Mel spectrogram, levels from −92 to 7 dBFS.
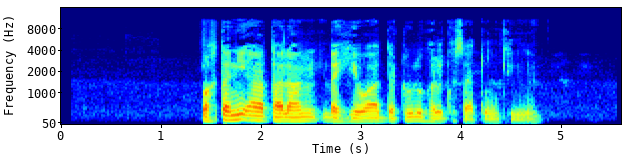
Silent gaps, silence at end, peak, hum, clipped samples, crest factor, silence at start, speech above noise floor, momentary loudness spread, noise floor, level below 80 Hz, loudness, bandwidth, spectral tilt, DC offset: none; 0.85 s; 0 dBFS; none; under 0.1%; 20 dB; 1.4 s; 46 dB; 16 LU; -65 dBFS; -58 dBFS; -19 LUFS; 11 kHz; -7 dB/octave; under 0.1%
